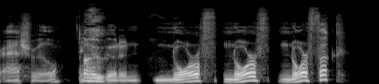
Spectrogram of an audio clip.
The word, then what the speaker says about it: Norfolk: You have a day off after Asheville, and you go to Norfolk. Oh. Not Norfolk. Norfolk, Virginia. Oh.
